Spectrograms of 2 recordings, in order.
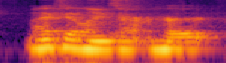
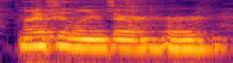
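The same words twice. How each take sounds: First: "My feelings aren't hurt" said lightly, a touch of mock pout. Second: "My feelings aren't hurt" repeated louder, hammed-up protest; mock insistent. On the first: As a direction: brush it off with a mild pretend sulk. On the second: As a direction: insist playfully, overdoing the denial. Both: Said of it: "No, it's fine".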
